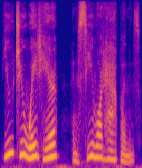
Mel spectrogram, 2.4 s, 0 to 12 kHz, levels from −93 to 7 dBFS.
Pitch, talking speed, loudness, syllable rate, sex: 210 Hz, 200 wpm, -17 LUFS, 4.9 syllables/s, female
